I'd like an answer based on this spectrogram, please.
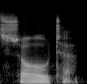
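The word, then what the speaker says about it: soote: sort means sweet and notice the long O here uh in middle English you kind of have to pronounce that a little bit different right saut uh April still today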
